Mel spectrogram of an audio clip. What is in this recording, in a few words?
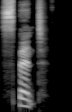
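"spent", US English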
